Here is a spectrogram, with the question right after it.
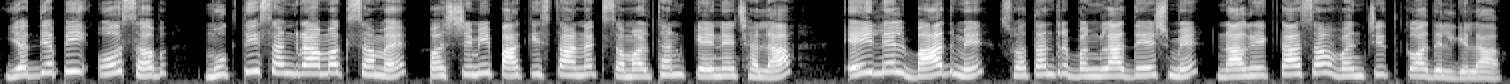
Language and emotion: Maithili, neutral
